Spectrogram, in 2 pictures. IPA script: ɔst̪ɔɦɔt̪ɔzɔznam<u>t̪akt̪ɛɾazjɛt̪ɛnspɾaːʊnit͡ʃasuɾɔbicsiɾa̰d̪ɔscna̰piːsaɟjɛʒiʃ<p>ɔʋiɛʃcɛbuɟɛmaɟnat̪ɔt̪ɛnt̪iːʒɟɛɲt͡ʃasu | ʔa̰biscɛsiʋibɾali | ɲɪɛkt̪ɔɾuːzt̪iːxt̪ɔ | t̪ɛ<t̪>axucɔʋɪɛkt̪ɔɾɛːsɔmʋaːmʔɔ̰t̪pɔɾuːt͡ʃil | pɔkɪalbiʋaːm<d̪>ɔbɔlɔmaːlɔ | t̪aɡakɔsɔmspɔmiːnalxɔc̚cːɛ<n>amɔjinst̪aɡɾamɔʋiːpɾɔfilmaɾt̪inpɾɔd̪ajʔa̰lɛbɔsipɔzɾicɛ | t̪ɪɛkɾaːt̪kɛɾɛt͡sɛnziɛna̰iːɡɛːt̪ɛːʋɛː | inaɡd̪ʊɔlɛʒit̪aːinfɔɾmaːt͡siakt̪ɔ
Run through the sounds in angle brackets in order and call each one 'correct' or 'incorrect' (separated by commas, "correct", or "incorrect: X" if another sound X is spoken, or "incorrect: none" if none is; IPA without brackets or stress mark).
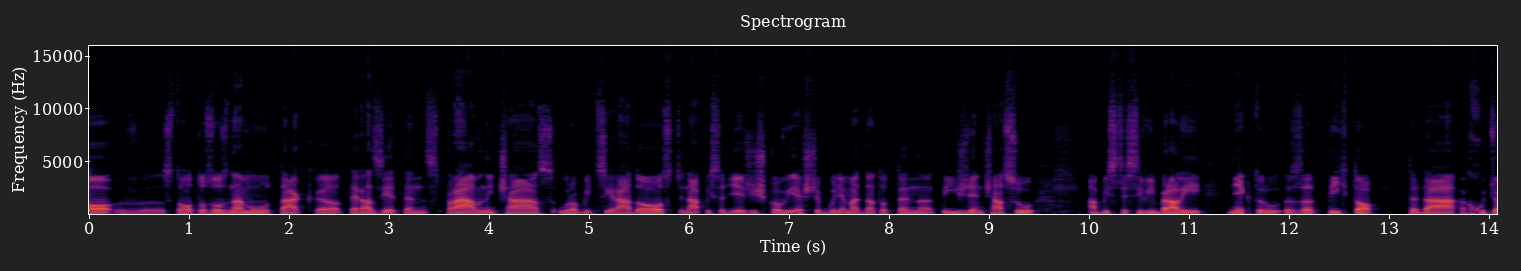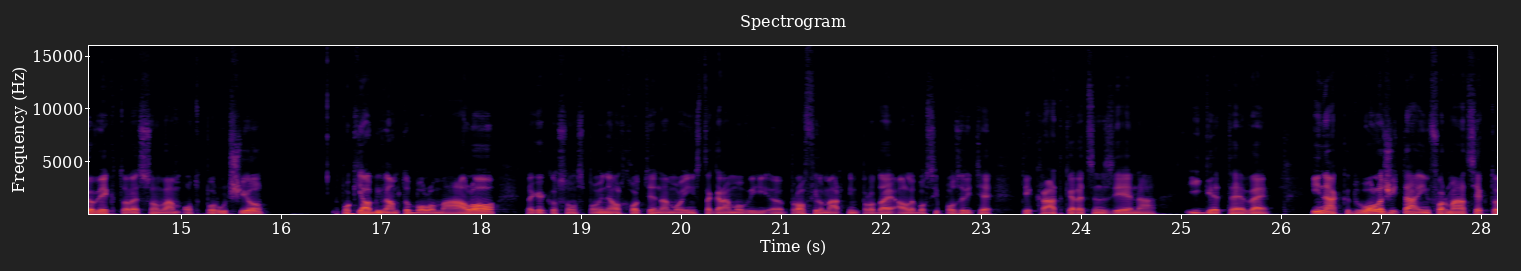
correct, incorrect: k, incorrect: d̪, incorrect: t̪, correct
